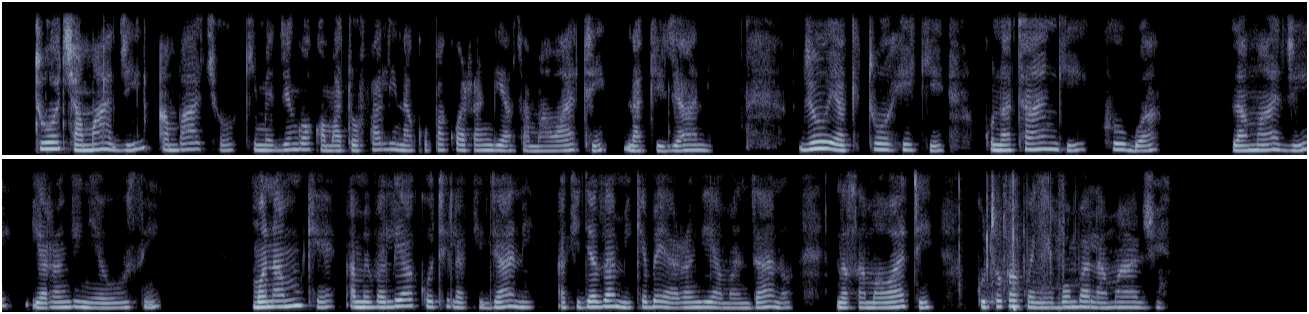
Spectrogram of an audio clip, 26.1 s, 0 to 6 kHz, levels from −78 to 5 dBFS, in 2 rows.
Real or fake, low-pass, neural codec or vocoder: real; 5.4 kHz; none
